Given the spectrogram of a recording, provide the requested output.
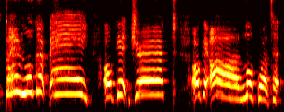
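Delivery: very high, slow, frantic dog voice; panicky monster dog. Acted. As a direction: squeal it like a scared dog begging not to be seen. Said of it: "the monster goes".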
